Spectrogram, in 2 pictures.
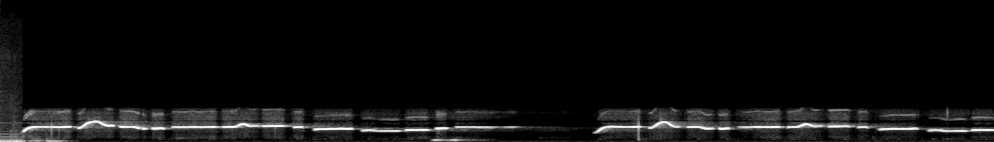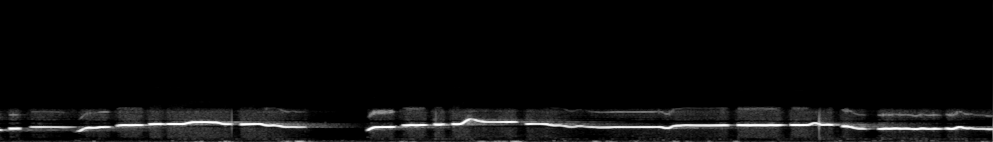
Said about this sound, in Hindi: और मैं एक डुएट सीटियों का गाना सुनना चाहता हूँ.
